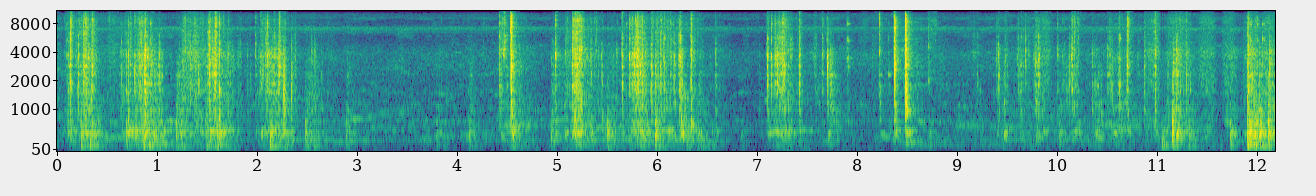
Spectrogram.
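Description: A sewing machine back stitches a fabric bag, running in loud, close bursts of rapid mechanical stitching broken by brief pauses and the clunk of the lever as direction reverses.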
